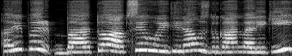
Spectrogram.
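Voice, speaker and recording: A woman's voice: very high-pitched, moderate pace, fairly bright tone, distant mic, pitched above the performer's own voice. A woman voicing a cheerful, talkative, easily worried young wife in a cartoon moral story.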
